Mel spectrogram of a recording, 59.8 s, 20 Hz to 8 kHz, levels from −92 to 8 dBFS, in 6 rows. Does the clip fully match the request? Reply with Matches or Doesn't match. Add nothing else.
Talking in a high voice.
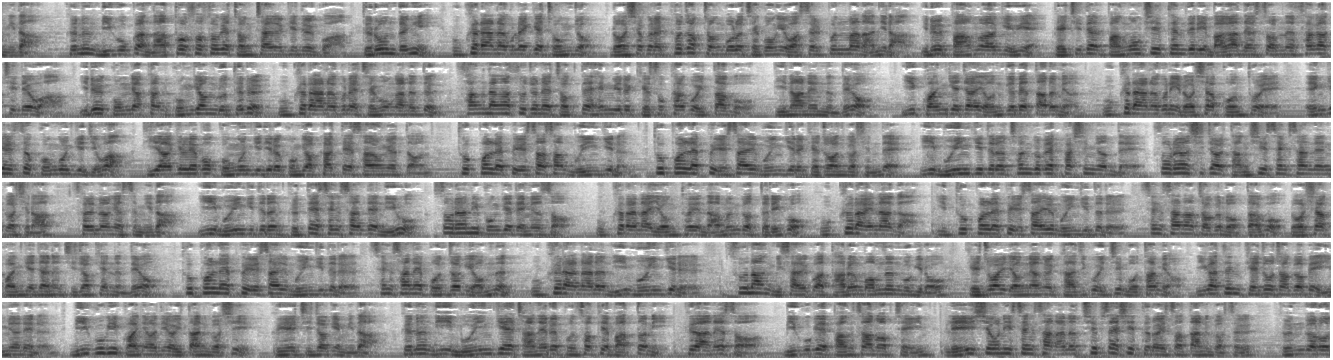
Doesn't match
